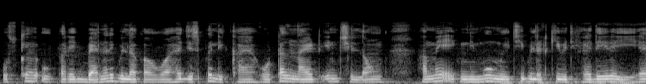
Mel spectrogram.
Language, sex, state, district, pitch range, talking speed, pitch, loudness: Hindi, male, Uttar Pradesh, Shamli, 115-125 Hz, 250 wpm, 120 Hz, -17 LUFS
